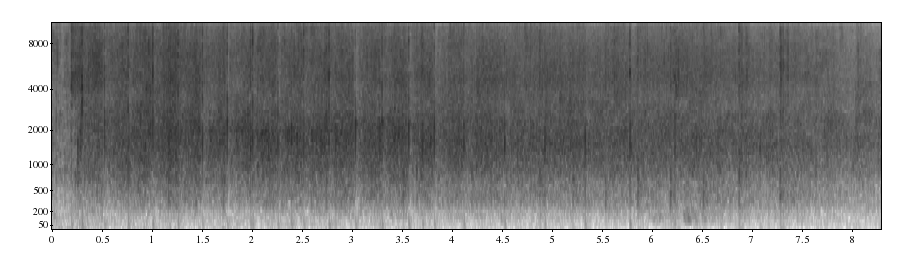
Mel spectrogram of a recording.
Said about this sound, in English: First, once again, we want to thank our speakers for taking some time out of their day to speak to us about their experiences, their thoughts, and wishes. Please give them another round of applause.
